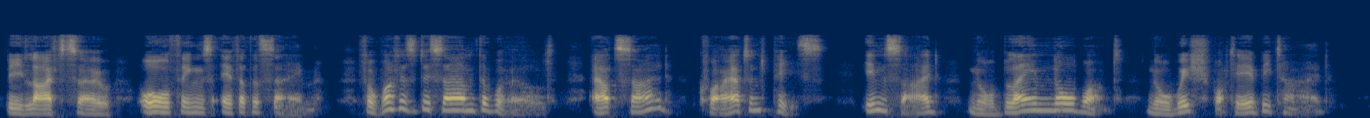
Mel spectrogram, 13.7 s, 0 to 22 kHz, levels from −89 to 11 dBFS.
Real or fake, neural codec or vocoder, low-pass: fake; autoencoder, 48 kHz, 32 numbers a frame, DAC-VAE, trained on Japanese speech; 7.2 kHz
